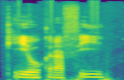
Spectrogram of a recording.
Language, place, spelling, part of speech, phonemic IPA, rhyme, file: German, Bavaria, Geografie, noun, /ˌɡe(ː).o.ɡʁaˈfiː/, -iː, De-Geografie.ogg
- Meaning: geography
